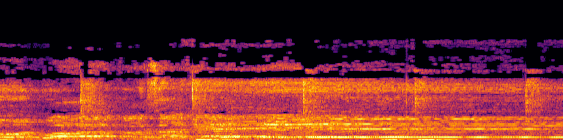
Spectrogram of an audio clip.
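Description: A man sings a Karen love song into a microphone over backing music with a slow, low beat, holding one long note through the second half.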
